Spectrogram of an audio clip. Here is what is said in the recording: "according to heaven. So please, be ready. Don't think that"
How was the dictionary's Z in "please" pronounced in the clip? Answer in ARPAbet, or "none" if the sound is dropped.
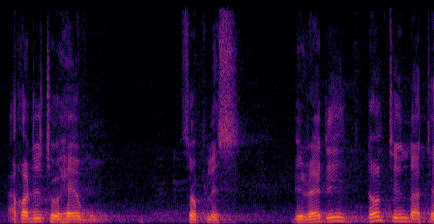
S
